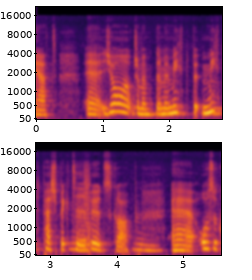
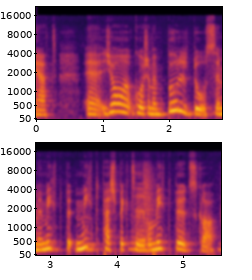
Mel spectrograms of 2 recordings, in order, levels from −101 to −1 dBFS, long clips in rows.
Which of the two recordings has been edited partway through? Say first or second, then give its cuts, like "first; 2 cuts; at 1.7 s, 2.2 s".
first; 3 cuts; at 1.5 s, 1.8 s, 3.6 s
